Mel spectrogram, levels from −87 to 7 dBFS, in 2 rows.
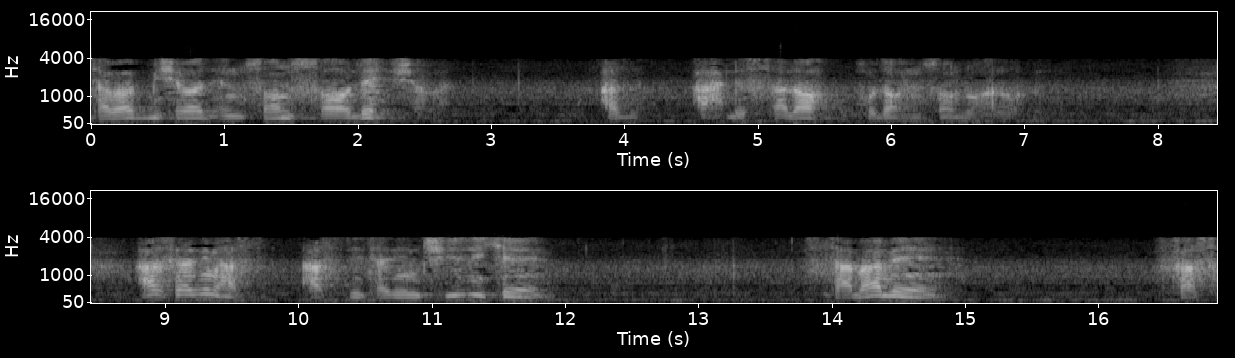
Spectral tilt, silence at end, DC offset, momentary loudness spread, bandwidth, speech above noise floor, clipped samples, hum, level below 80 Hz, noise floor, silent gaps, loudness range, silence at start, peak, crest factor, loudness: -5 dB/octave; 0 s; under 0.1%; 23 LU; 6.4 kHz; 25 dB; under 0.1%; none; -74 dBFS; -54 dBFS; none; 5 LU; 0 s; -8 dBFS; 24 dB; -29 LUFS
